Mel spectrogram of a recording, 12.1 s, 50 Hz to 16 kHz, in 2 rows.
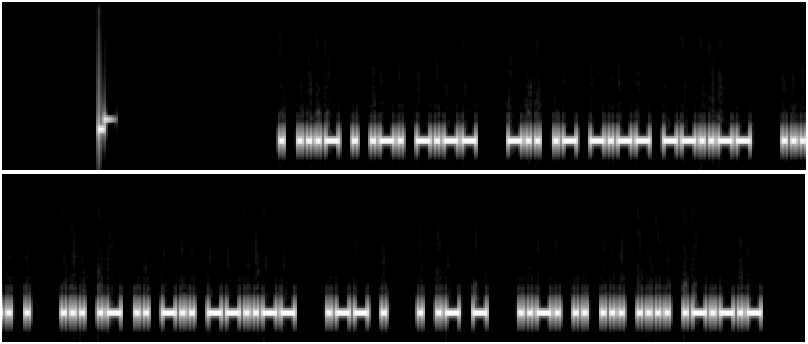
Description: Morse code, heard as a keyed tone, about 36 wpm, 700 Hz. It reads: EVERY DAY, HE SAID, WE EAT FISH.
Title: Sentences from Top 1000 Words - Review Part 1 - 35wpm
